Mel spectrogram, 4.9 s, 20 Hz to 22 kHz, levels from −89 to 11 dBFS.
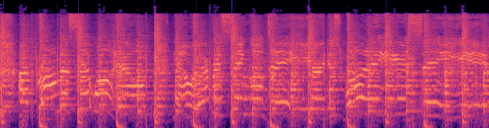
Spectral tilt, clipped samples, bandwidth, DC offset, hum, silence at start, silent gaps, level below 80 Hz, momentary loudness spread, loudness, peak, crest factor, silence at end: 0.5 dB/octave; under 0.1%; 18.5 kHz; under 0.1%; none; 0 s; none; -40 dBFS; 2 LU; -8 LUFS; 0 dBFS; 10 dB; 0 s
